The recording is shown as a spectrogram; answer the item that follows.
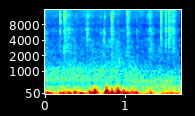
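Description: A horse's hooves clip-clop steadily on the ground while she is warmed up before training, a fairly close, even stepping rhythm with no talk.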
